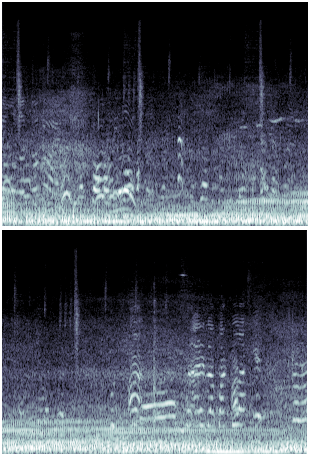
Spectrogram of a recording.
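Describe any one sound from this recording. Young men talk and shout over one another outdoors.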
